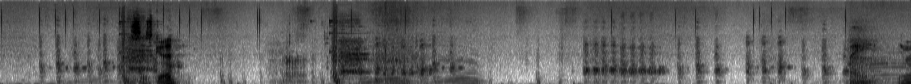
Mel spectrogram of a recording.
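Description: Chickens cluck and squawk in a survival video game, several short bursts close up, mixed with other bleating animal calls and a voice talking in between.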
